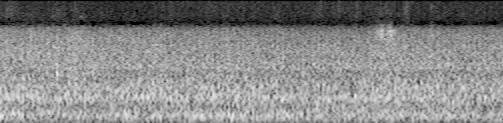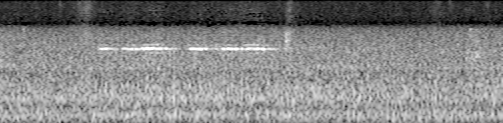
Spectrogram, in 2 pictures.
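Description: Steady, even background noise of a mosque hall during the silent bowing of congregational prayer, with no voices. A faint thin high tone sounds for about two seconds past the middle.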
